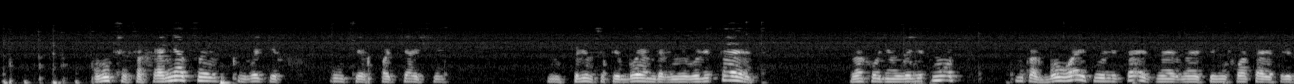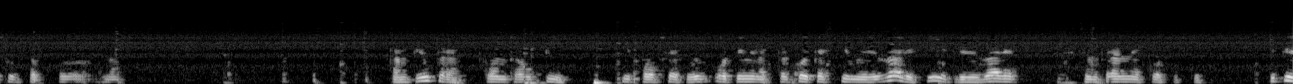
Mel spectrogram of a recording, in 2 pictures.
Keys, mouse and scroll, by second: 0.0 ctrl+z, 0.5 ctrl+z, 3.3-7.5 drag, 9.1 middle click, 10.0 middle click, 11.3 middle click, 12.3 click, 13.8 shift+click, 15.3 middle click, 18.0 ctrl+p, 19.5 middle click, 20.9 middle click, 22.4 middle click, 23.8 KP_1, 25.4-25.8 drag.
